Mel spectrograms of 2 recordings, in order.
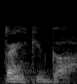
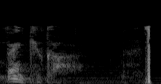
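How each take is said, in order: First: Said in the usual way. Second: Slow, breathless whisper to heaven; whispered thanks. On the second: Real, not acted. Grateful prayer in police car.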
